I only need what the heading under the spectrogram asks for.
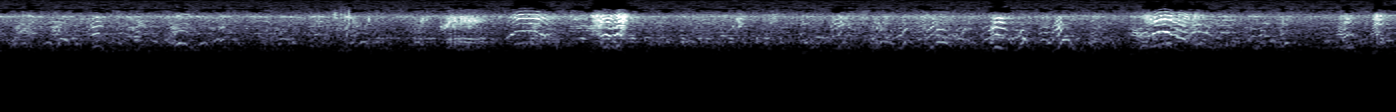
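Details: A nesting pair of red-bellied macaws giving harsh, scratchy squawks in loose bursts, with a few louder rasping screeches standing out over a dense background of similar grating calls.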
